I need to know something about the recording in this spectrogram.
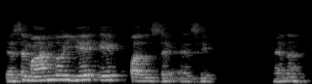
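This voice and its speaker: Male online physics tutor with a central Indian accent who keeps checking understanding; high voice, roomy and muffled sound. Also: a little slow. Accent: Hindi-English mixed speech, central Indian. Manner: explains step by step, checks often if students follow. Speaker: physics teacher. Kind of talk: online class lecture. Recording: echoey distant lo-fi online class.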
